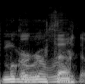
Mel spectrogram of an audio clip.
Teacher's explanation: You don't even pronounce a Z. It's pronounced a TH.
